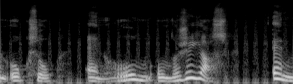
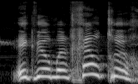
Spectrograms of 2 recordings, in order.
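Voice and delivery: calling out; 11 semitones higher than usual. A narrator's reading. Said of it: "roepen ze".

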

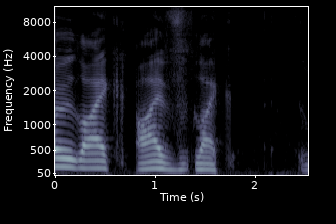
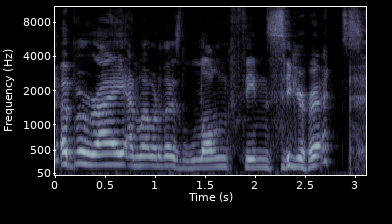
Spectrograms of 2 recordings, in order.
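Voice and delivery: laughing; 8 semitones higher, 13 dB louder than usual. Real, not acted. Laughing while describing raptor.

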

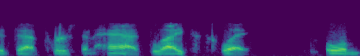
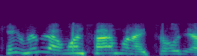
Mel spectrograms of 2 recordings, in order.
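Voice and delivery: high, quick, smug needling; gloating buddy; 13 semitones higher, faster than usual. Retold or imitated. Buddy reminds him he was right, high smug needling. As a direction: rub it in like a know-it-all friend.

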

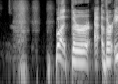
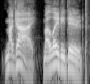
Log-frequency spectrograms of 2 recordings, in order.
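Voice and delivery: ordinary talk, nothing marked

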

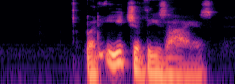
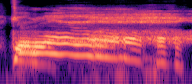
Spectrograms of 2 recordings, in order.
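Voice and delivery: spiders wailing; much slower than usual. A narrator's reading. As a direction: howl it out like tortured spiders. Spiders cry at the noise.

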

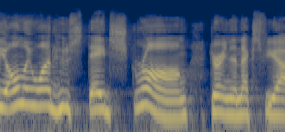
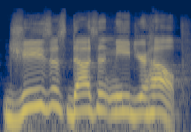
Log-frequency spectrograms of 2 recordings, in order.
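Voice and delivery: ordinary delivery

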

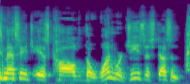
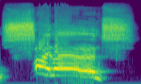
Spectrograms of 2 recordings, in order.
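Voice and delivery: sudden high commanding shout; Dumbledore yelling; 11 semitones higher than usual. Retold or imitated. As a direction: bark it out to silence a panicked room. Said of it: "yells at them".

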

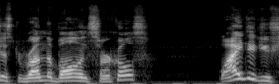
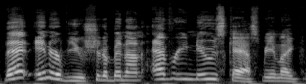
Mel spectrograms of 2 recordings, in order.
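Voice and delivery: ordinary talk

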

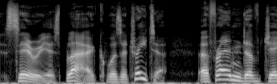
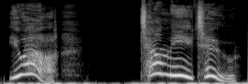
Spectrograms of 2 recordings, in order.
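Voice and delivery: put-on high, louder, prim girl's voice; primly insist, pitched right up; 5 dB louder than usual. A narrator's reading. Hermione demanding Harry share the joke, primly. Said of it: "Hermione said primly".

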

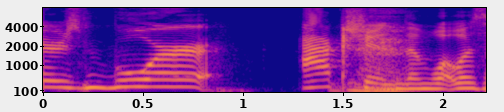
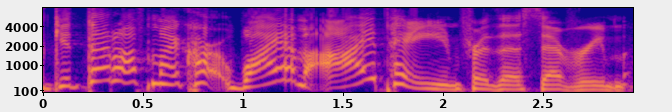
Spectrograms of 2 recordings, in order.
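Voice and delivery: higher, swooping mock outrage; indignant retort; 4 semitones higher than usual. Griping about paying for license plate ads, mock-indignant. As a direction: tell them off, exasperated.

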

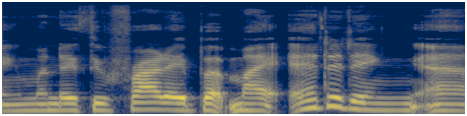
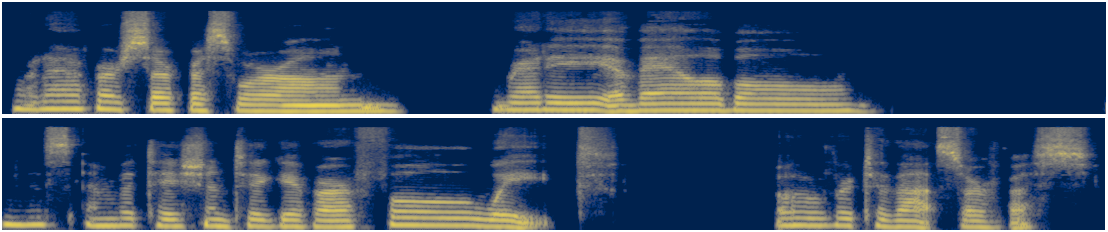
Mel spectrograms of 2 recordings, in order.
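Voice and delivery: guided meditation; 7 dB louder than usual. Acted. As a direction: guide listeners gently into stillness, phrase by phrase.

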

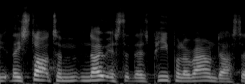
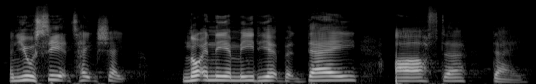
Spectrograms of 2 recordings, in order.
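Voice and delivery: much louder, slow, emphatic sermon delivery; preaching at full force; 10 dB louder than usual. Acted. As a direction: drive the closing point home to the congregation. Sermon climax builds to close.

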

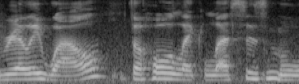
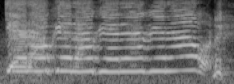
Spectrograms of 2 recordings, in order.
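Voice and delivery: high, loud, rapid-fire shriek; retold frantic yell; 4 dB louder than usual. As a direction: reenact panicked shouting at intruders. Retelling her outburst during birth.

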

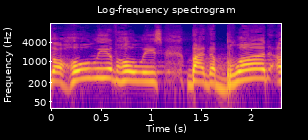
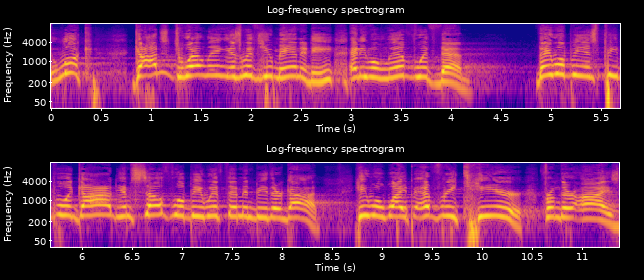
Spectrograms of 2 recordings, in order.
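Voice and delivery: raised, higher voice reading the throne's call; loud voice from the throne; 6 semitones higher than usual. A narrator's reading. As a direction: proclaim it like a voice from heaven. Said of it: "I heard a loud voice from the throne say".

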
